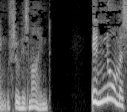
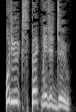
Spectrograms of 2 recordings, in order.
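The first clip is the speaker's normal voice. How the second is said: quick, higher, irritated snap; snapping; 7 semitones higher, faster than usual. A narrator's reading. Soldier challenged by his companion, snapping. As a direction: snap it back fast. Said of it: "he snapped".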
